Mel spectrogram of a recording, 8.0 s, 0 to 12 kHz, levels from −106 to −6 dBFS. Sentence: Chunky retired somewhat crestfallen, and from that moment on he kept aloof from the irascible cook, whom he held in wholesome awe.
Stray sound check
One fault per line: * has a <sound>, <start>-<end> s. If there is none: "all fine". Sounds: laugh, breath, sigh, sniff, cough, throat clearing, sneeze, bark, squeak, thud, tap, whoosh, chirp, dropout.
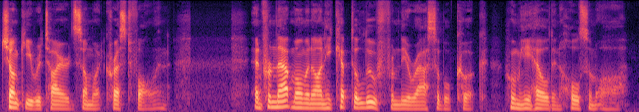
all fine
